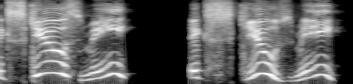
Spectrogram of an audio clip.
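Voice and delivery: piercing, horrible shrill call, very high, very slow. A woman approaches and calls out to Ellie, who is digging: horrible shrill voice. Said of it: "this horrible shrill voice".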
